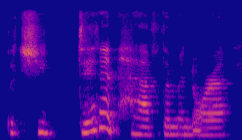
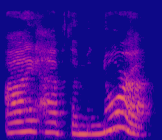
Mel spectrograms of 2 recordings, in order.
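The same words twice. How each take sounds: First: "didn't" pushed out and drawn longer; stress on didn't. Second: Said in the usual way. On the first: A narrator's reading. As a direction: lean hard on "didn't".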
